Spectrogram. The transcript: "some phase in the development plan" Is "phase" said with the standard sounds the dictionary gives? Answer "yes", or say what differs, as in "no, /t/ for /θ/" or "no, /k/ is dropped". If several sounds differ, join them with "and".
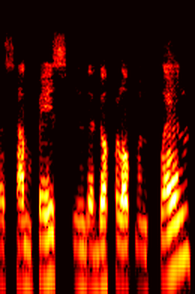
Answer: no, /p/ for /f/ and /s/ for /z/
